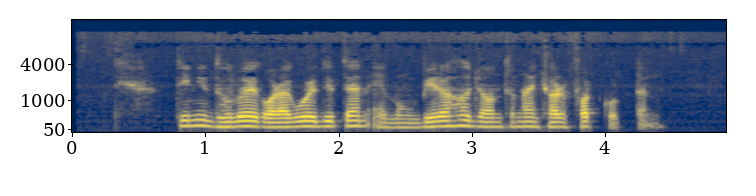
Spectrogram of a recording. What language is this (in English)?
Bangla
